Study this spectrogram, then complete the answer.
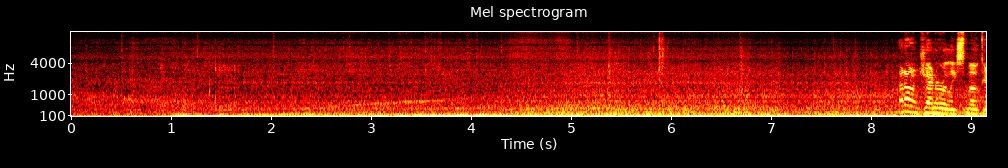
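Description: A 1980s diesel Mercedes car drives steadily, its engine a loud, continuous low rumble that rises after a brief quieter start, with a faint whistle climbing over it and some sharper noise near the end.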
